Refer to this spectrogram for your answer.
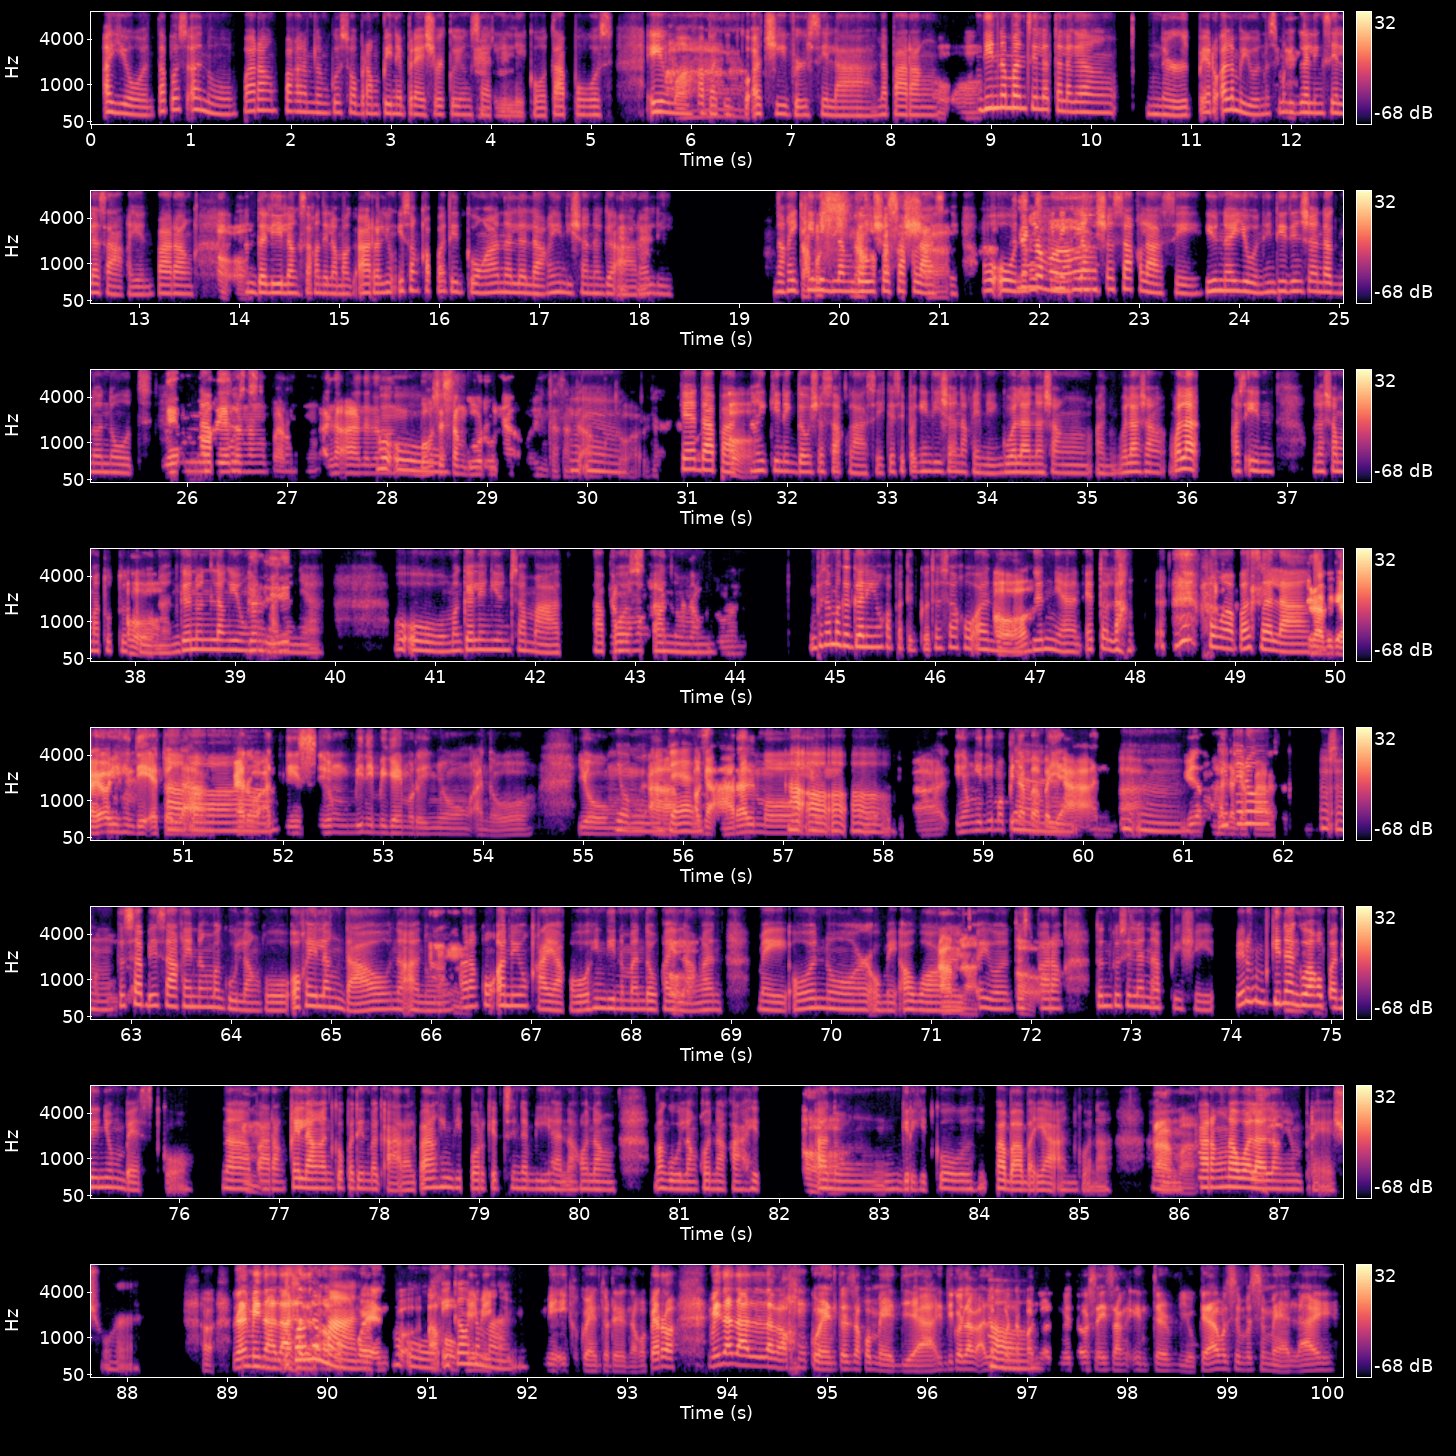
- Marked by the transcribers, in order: static; distorted speech; unintelligible speech; chuckle; laugh; other background noise; unintelligible speech; tapping
- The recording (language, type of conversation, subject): Filipino, unstructured, Paano mo mahihikayat ang mga magulang na suportahan ang pag-aaral ng kanilang anak?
